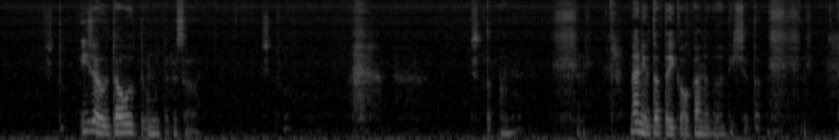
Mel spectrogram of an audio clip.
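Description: A young woman speaks softly in short bursts, close to a microphone.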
